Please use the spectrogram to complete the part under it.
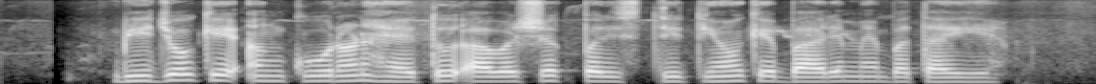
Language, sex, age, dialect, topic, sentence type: Hindi, male, 18-24, Hindustani Malvi Khadi Boli, agriculture, question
